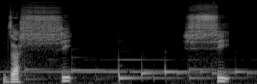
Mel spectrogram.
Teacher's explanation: what's been stretched here is the consonant part of shi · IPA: ɕ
